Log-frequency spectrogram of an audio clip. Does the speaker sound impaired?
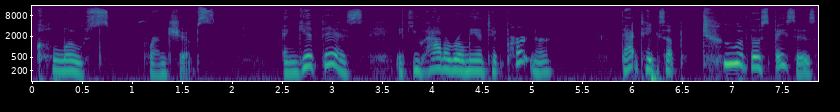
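No.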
